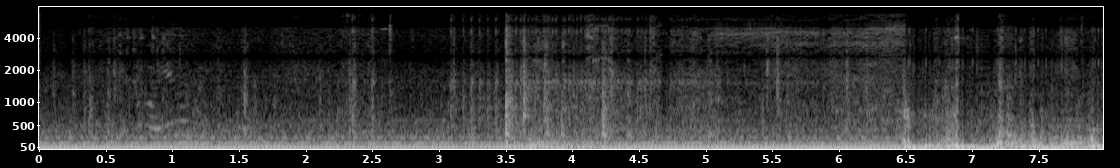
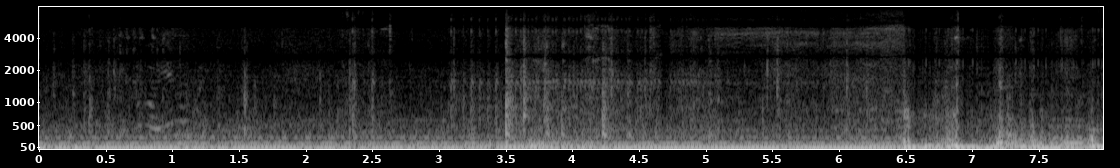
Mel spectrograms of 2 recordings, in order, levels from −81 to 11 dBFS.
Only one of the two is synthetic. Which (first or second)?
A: second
